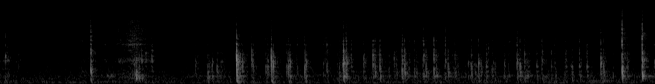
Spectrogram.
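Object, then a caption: Small cardboard box. A small, upright, white and green printed cardboard box for an aloe product, likely hollow, is held in one hand and tapped rapidly with long painted nails. The result is a quick, quiet run of dry, clicky taps that stop almost instantly, with a soft brushing swish early on.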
